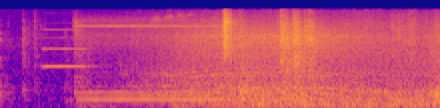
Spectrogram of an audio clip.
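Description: A short control-panel beep as the gas dryer's start button is pressed. The drum motor then starts under a heavy surge load of wet clothes, a steady hum giving way to rising running noise as the drum comes up to speed. The startup is strained: the power station struggled to start the dryer but did it.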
